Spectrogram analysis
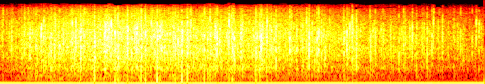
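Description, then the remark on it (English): A crowd applauds steadily for about five seconds, a dense, crackling wash of many hands clapping at once with no voices over it, holding a fairly even level before easing slightly at the end. “The crowd appreciates that you said that.”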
